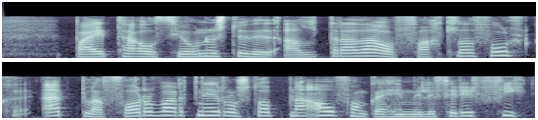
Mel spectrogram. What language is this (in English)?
Icelandic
